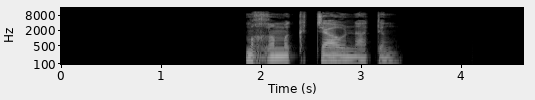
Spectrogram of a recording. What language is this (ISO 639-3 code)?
esu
